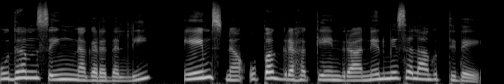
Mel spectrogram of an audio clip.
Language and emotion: Kannada, neutral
